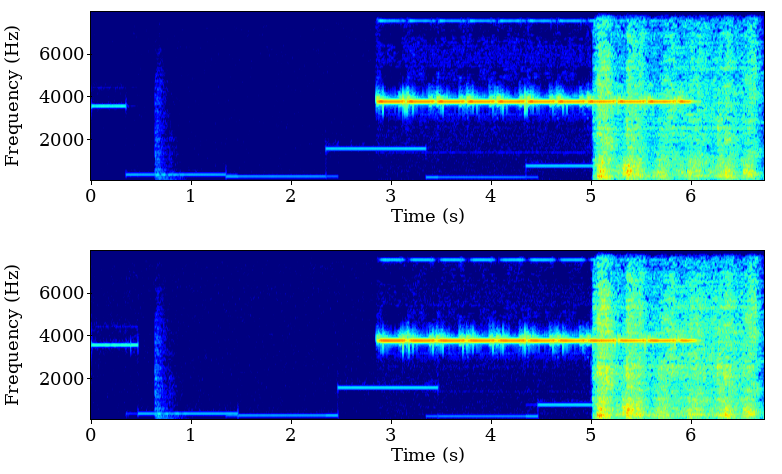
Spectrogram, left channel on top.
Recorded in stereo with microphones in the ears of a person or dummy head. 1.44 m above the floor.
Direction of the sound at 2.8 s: 50° left (ahead or behind).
